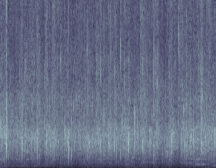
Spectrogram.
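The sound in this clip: Lively audience applause at a German live music event as a band from Vietnam is introduced, brisk continuous clapping with a few voices rising above it.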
